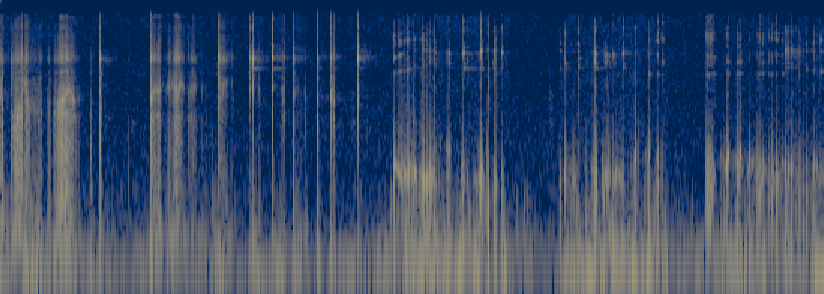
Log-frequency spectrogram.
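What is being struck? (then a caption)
Metal mesh microphone grille scraped with a gem ring. A red-gem ring with a metal setting, held in metal tweezers, scratches along the round metal mesh grille of a silver condenser microphone and its rim. Close, rumbly rasping alternates with quick, sharp metallic ticks and clicks. Bursts of grainy scratching come and go in short pauses.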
